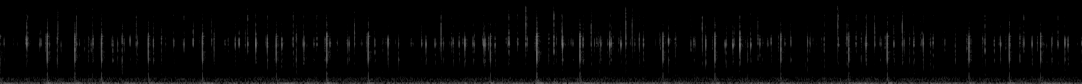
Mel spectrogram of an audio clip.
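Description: Typing on a plateless Baldr60 glass-cased mechanical keyboard with SP-Star Cyber switches and GMK Bleached keycaps: a quick, unbroken stream of keystrokes.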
